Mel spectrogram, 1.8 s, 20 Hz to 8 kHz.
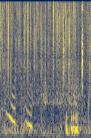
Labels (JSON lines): {"label": "biophony, cascading saw", "recorder": "SoundTrap 600 or HydroMoth"}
